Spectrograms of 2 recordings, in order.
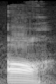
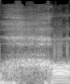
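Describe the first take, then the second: First: The syllable starts with a vowel sound. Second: The syllable starts with an h sound. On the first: The speaker calls it right. "ओ से होता है, आ" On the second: The speaker calls it wrong. "अगर हम एच को यहाँ पे हॉ से पढ़ें तो हॉ हो जाएगा ... जो कि प्रोनाउंसिएशन गलत है"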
